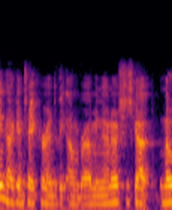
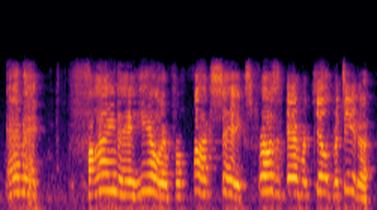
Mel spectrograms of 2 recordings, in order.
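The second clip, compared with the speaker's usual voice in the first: frantic howl; 12 semitones higher, 3 dB louder than usual. Acted. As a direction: shout it out as a panicked howl. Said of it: "Wait, that was a howl?".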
